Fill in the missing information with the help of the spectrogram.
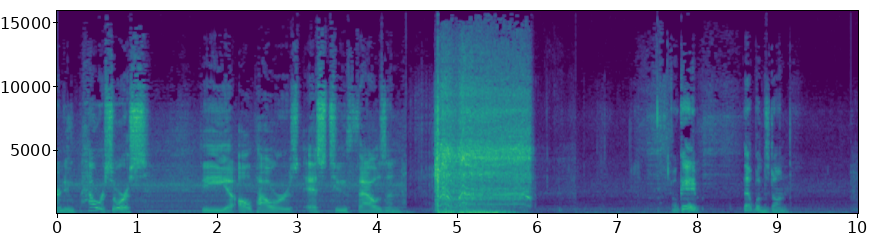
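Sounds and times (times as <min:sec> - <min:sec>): cordless drill whining into wood: 0:04.7 - 0:06.0.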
